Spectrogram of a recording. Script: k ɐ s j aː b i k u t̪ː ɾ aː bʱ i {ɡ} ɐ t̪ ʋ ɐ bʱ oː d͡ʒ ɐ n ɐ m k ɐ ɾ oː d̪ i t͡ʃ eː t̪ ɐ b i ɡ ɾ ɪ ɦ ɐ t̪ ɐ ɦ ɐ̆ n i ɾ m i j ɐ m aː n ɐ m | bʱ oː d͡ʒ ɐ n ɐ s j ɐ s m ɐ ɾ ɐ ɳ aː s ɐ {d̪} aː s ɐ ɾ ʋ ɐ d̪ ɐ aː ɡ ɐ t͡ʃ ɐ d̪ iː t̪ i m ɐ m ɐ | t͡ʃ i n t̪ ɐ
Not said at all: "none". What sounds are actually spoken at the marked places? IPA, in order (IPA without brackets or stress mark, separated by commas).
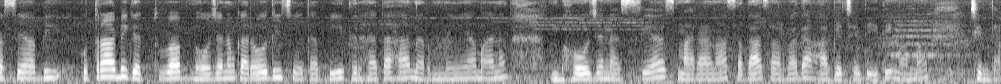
ɡ, d̪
